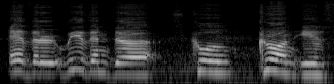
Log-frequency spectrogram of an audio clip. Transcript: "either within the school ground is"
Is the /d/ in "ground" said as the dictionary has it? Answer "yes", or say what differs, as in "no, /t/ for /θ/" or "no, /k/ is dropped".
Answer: no, /d/ is dropped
